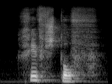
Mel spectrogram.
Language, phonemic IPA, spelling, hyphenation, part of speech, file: Dutch, /ˈɣɪf.stɔf/, gifstof, gif‧stof, noun, Nl-gifstof.ogg
- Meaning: toxin, toxic substance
